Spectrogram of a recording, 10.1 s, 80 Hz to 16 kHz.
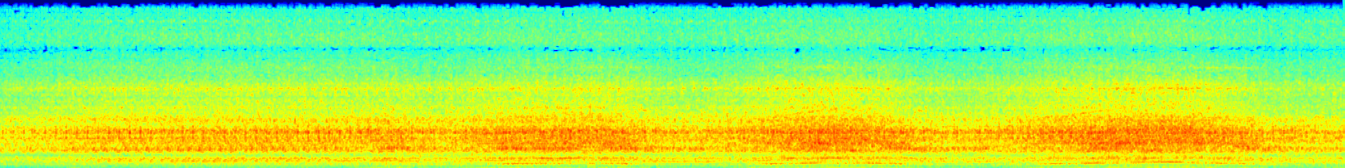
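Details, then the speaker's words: Toyota Camry Hybrid, 2013 US car with high mileage that would not start, after the repair: smooth, even revs rise and fall with no misfire or knock; all cylinders are now working. "ces deux cylindres démarrent en fonction de la température d'échappement tous les cylindres fonctionnent"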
